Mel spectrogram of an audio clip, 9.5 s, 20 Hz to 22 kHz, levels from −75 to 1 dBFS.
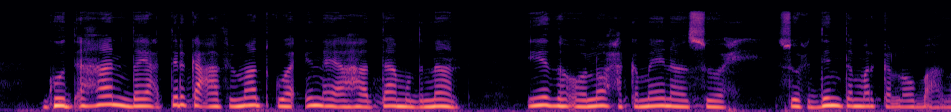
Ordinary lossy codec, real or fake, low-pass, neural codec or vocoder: AAC, 96 kbps; real; 14.4 kHz; none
